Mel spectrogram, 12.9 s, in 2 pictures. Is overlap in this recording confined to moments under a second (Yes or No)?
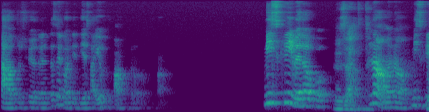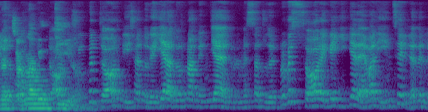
No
